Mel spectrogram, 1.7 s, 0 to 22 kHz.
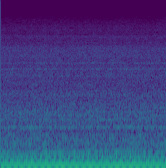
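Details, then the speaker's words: BMW N54, single turbo, after a corrupt MHD flash, E60 fuel, cold start noise reduction on: deep, smooth, even idle with no misses, knocks or surging; no check-control error, rail pressure settled around 6.50; normal idle. "i think we're good no error is coming up in check control [Music] i think we're good single turbo noises"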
